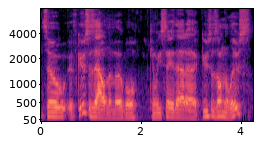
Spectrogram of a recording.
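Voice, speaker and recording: A man's voice: medium pitch, moderate pace. A man in casual CB radio chat, talking in a folksy way with radio jargon over very noisy, clicking radio audio.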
